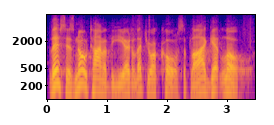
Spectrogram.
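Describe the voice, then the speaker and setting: Male vintage radio announcer: formal, emphatic, widely swinging mid pitch, muffled old recording. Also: very animated, normal speed, fairly bright tone, faint music behind. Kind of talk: 1940s radio announcing, scripted.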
